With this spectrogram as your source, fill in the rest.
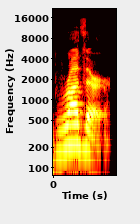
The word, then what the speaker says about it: brother: And then we go into the th and then an r. It's not a d. It's not a flap t. It's not brother, but brother.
